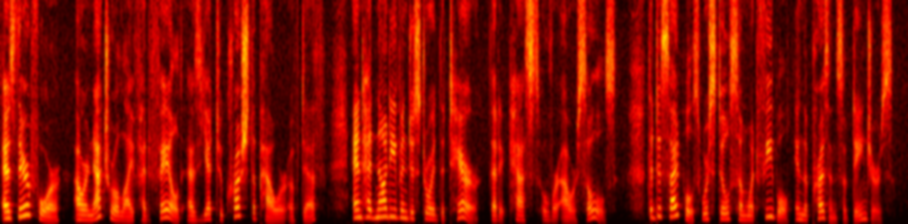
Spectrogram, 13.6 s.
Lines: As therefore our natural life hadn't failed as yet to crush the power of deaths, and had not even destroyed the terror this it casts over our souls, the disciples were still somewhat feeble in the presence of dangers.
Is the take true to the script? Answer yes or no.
no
